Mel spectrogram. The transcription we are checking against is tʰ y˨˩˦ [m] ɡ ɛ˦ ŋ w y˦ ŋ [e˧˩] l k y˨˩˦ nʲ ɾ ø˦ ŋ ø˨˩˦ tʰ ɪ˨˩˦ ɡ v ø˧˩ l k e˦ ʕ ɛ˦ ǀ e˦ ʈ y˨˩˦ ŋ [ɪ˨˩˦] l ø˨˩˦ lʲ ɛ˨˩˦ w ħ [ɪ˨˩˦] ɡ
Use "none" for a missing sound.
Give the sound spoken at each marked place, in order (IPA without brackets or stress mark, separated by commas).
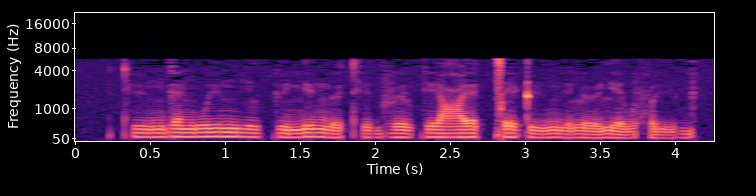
ŋ, i˧˩, ɪ˨˩˦, y˨˩˦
